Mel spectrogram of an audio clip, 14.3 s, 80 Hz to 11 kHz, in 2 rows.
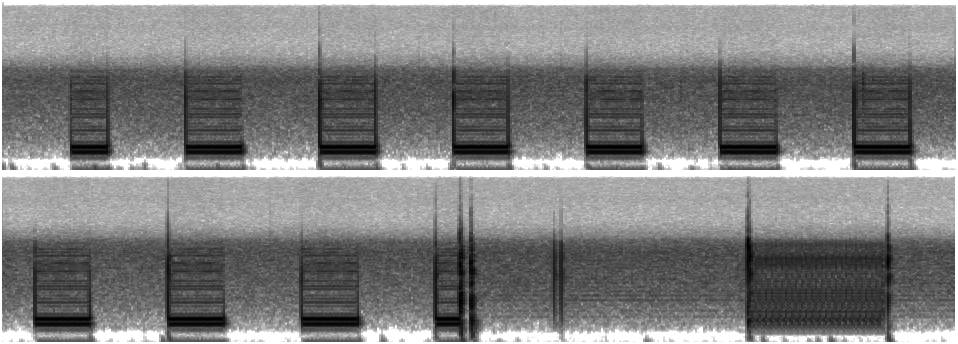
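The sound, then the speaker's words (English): A telephone PBX busy signal reached by sending a 7 into the PBX, which times out to a ring: about eleven evenly spaced tone pulses repeating steadily over a thin phone line, then a couple of clicks and a longer, harsher burst at the end. “it goes to a busy signal that sounds similar to one we heard in another PDX in the last program.”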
